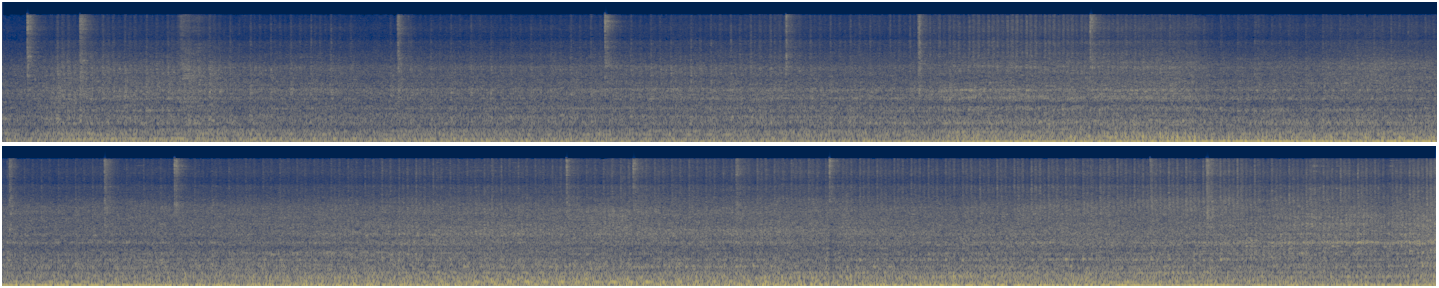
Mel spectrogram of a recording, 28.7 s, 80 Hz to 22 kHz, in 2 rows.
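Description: KAI CC 203 diesel-electric locomotive's engine running as it pulls the train out of the station, a steady deep drone that grows louder about a third of the way in and then holds. Occasional sharp clicks sound over it.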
